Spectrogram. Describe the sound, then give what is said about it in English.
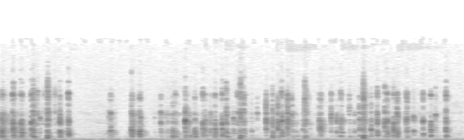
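Rapid, uneven clatter of keys on a computer keyboard as text is typed into an input text box to test it, with bursts of quick keystrokes and brief pauses, no voices and a faint low hum underneath. “Since this is an input text box, you can test it directly by typing in stuff.”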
